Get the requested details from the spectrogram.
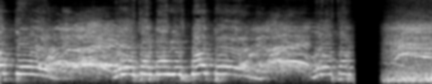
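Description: A man speaks loudly and with animation through a microphone and loudspeaker outdoors.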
